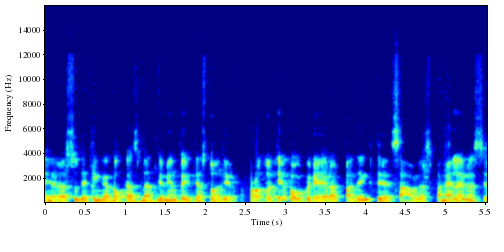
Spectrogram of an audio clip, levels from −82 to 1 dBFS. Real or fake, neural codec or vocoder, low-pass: fake; vocoder, 44.1 kHz, 128 mel bands every 256 samples, BigVGAN v2; 14.4 kHz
